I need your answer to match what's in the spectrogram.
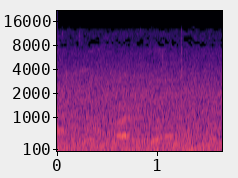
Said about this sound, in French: Et là on a la pluie qui est en train de revenir, donc je pense qu'on est en train de sortir de l'œil du cyclone.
